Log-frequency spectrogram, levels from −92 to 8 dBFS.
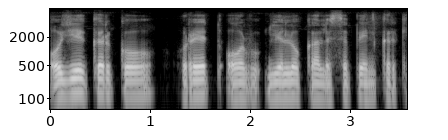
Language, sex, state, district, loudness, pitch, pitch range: Hindi, male, Arunachal Pradesh, Papum Pare, -17 LUFS, 115 Hz, 115-125 Hz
